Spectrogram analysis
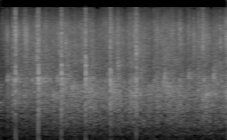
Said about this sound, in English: So I think all of you for spending that time owe yourselves a big round of applause as well.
